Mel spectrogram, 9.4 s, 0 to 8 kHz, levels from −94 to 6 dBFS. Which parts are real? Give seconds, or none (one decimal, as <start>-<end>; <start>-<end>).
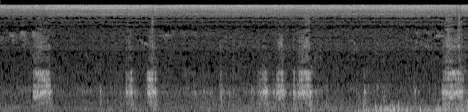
0.7-3.5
